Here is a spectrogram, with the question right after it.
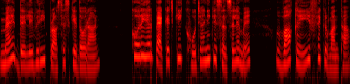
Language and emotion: Urdu, fearful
